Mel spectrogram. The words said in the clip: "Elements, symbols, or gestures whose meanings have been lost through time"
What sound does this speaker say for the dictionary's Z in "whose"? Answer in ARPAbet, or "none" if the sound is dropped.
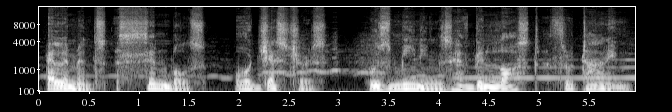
Z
